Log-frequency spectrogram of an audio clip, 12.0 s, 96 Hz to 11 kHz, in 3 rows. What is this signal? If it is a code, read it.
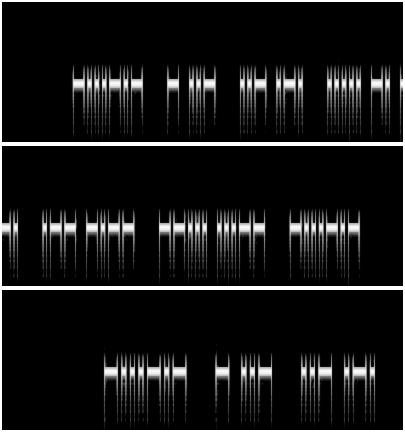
Morse code, heard as a keyed tone, about 38 wpm, 700 Hz. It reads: <BK> TU UR 5NN WY 73 <BK> <BK> TU UR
